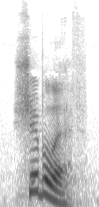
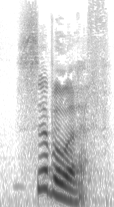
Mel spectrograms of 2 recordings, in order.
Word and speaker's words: Shibboleth: If he said nay, then said they unto him, say now, Shibboleth. And he said, Sibboleth. Are you following this? All right. And he said, Sibboleth, for he could not frame to pronounce it right.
